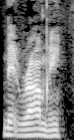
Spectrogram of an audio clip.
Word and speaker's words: Mitt Romney: Mitt Romney.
